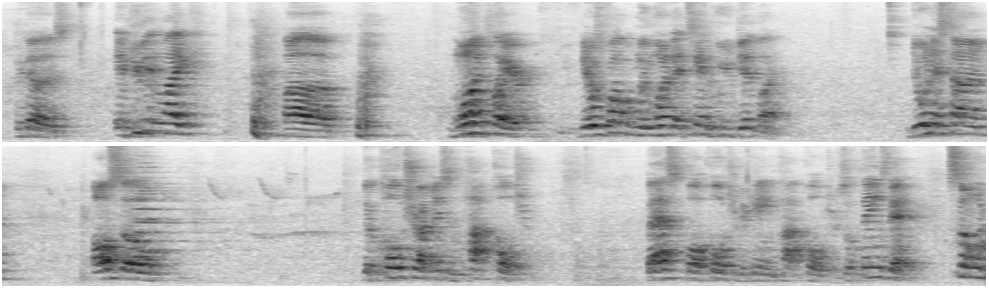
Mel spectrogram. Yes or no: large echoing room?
yes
